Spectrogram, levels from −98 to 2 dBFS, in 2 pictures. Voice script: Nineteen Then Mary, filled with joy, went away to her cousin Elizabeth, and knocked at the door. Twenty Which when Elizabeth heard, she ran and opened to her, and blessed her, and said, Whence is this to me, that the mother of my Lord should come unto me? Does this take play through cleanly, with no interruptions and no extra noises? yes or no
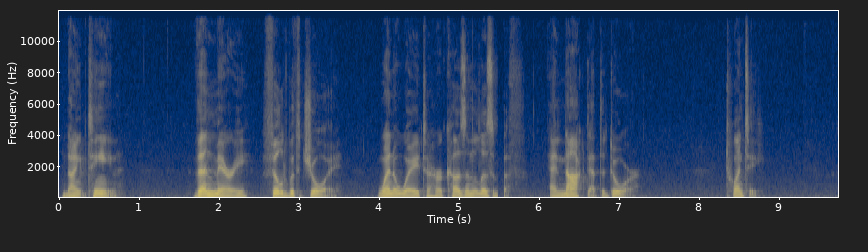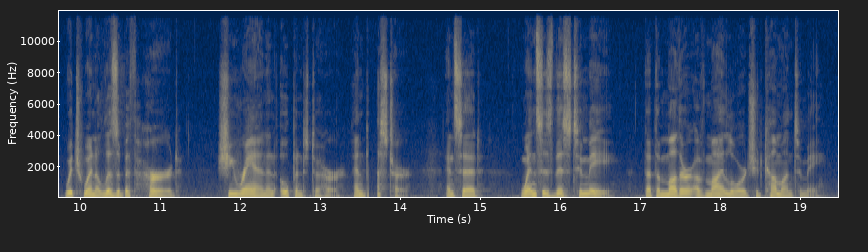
no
